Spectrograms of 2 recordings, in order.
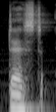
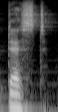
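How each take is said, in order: Both takes have the same delivery.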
